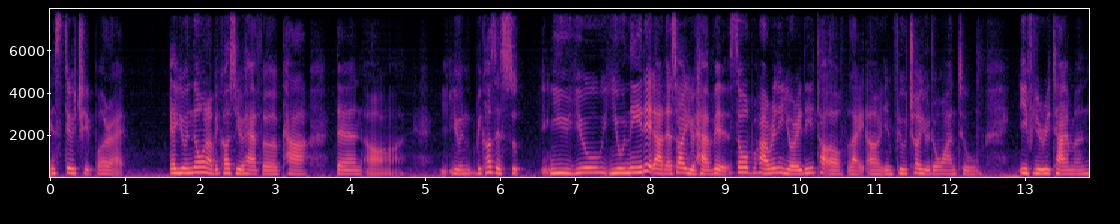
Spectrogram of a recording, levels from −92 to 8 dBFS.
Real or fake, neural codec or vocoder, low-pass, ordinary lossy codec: fake; codec, 16 kHz, 2 kbps, X-Codec, HuBERT features, trained on LibriSpeech; none; none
